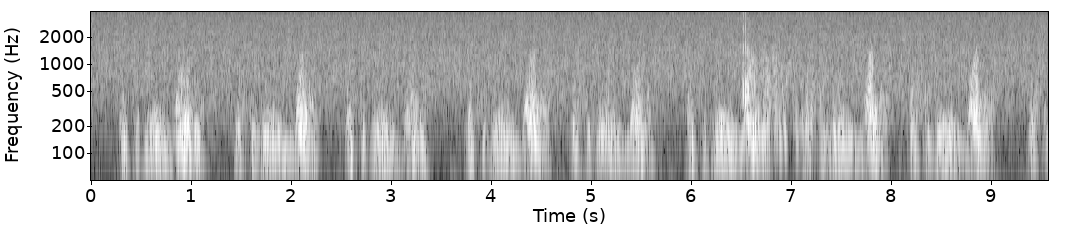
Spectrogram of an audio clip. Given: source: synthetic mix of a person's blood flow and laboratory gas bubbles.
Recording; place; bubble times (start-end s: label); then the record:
Doppler ultrasound of blood flow; precordium
6.48-7.15 s: bubbles
7.17-7.24 s: bubbles
From the record:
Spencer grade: 1 (occasional bubble signal discernible with the cardiac motion signal, with majority of cardiac periods free of bubbles); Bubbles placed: anywhere in the cardiac cycle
